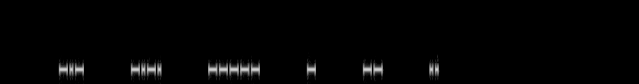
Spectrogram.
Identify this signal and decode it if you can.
Morse code, heard as a keyed tone, about 44 wpm, spaced as for 15 wpm, 700 Hz. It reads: KC0TMI
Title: USA Call Signs - 6 Characters - 6x Character Spacing - 45wpm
